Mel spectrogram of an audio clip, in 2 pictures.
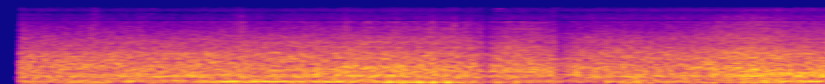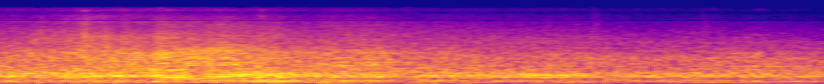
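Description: Street traffic in a narrow street: a motor vehicle's engine runs close by, building to its loudest about halfway through and then easing off, over general street noise.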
